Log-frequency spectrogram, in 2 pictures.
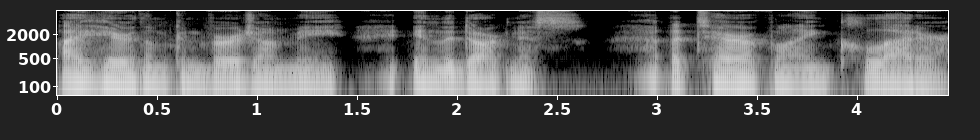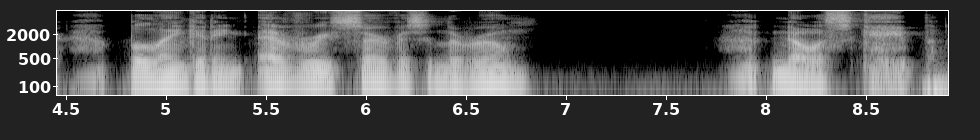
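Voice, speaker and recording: A man reading a horror story aloud in a measured, grim way. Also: sits low, mellow. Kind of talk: scripted horror narration.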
